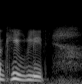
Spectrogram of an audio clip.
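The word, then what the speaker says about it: Ghibli: এই জিবলি গিবলি বা ঘিবলির আর ইসাও ওকাহাতা এবং তো সুজুকি গিবলি নামটি রাখা হ রাখা হয় একটি বিশেষার কারণে উচ্চারণের জিবলি বা গিবলি মূলত এটা ঘিবলি এই শব্দটি এসেছে ইতালিয়ান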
